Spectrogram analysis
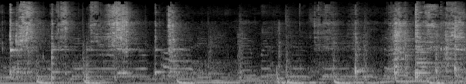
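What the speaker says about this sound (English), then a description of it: "I have to add the grind pepper and the crayfish and the okpei." Ground pepper, crayfish and okpei go into a pot of banga stew made with fresh palm fruits, with repeated loud metallic clanks and scrapes of a spoon against the pot as it is stirred, close up and with no talk.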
